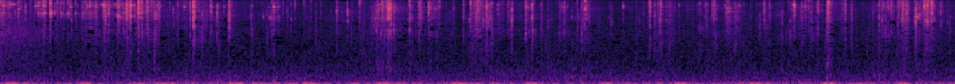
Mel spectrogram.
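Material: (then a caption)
Shell. A shell and bead bracelet with metal spacers is rubbed between the hands and scrunched in the palm. It makes a continuous rattling, crinkly jingle of quick, bright clicks that die away instantly, over a soft low background rumble.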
